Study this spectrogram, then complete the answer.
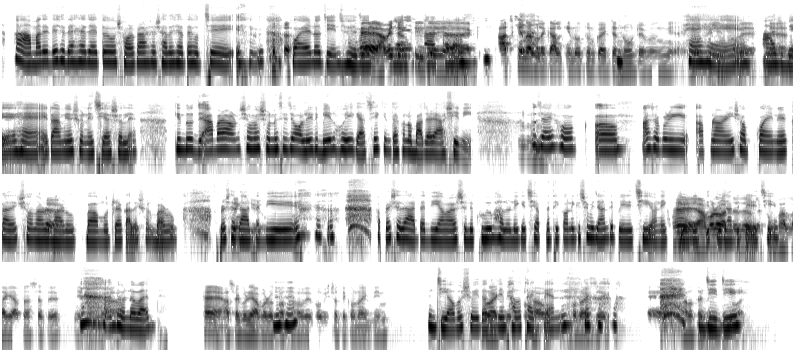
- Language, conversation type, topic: Bengali, unstructured, নিজেকে খুশি রাখতে তোমার প্রিয় উপায় কী?
- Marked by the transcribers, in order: static; chuckle; laughing while speaking: "হচ্ছে"; laughing while speaking: "আমি শুনছি"; chuckle; chuckle; chuckle; tapping; chuckle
